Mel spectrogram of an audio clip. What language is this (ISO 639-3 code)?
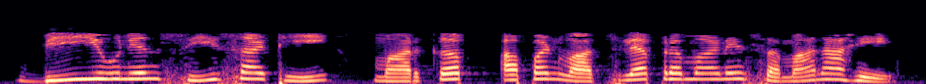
mar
